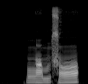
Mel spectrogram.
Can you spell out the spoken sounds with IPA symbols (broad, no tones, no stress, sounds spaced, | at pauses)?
ŋ ɑ m s ɔ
